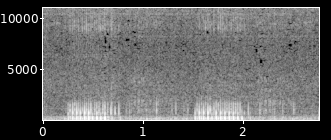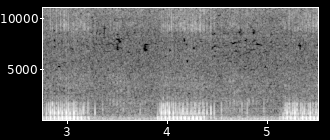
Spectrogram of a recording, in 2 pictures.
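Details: A male domestic cat purring in deep motor pulses. Five distinct rumbling swells come roughly every second and a bit, separated by near-silent breathing gaps, recorded up close.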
